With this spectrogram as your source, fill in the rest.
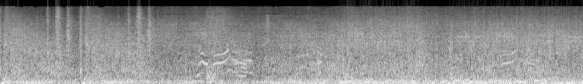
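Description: Fireballs roar and burst in explosions.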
